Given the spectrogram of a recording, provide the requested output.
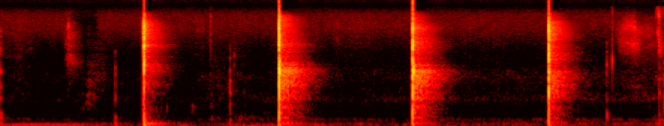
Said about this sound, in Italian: Questo applauso, eh, un applauso.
